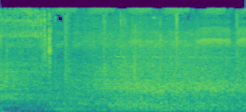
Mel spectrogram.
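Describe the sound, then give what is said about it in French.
A car approaches along a quiet departmental road in the Var, France, its broad engine and tyre rumble swelling steadily and staying loud near the end, with no voices present. “De la patience, des trains, des bus, puis une bonne heure de marche au bord d'une route départementale du Var avant d'emprunter un chemin rocailleux qui s'élève au milieu des arbres provençaux.”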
